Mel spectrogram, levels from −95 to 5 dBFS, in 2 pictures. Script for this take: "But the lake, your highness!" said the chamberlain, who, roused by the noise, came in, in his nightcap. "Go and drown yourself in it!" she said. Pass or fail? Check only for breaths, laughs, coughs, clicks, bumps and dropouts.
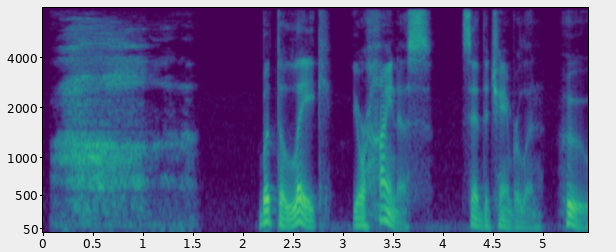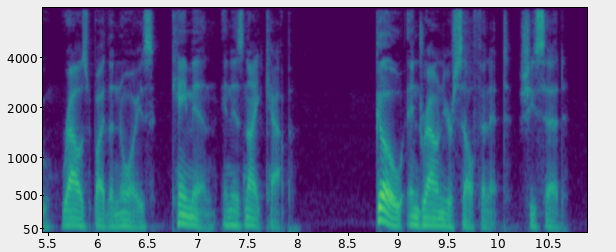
fail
